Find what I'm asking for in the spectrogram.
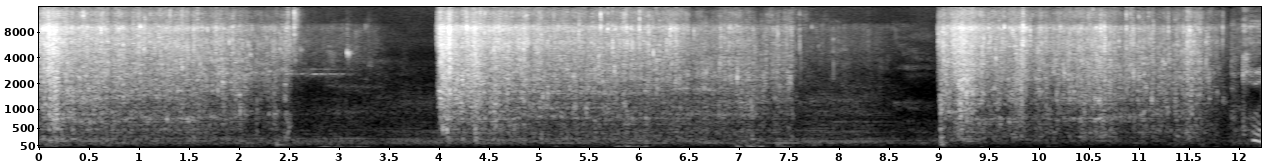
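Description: Water pours steadily into a 27-gallon plastic tote reservoir, a loud, close gushing that stops briefly twice and resumes each time.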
